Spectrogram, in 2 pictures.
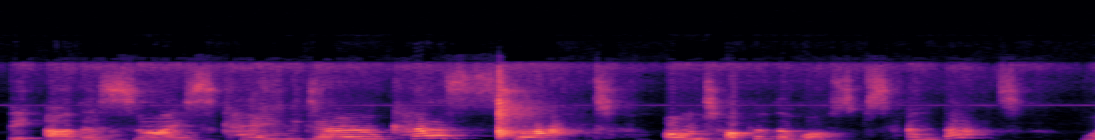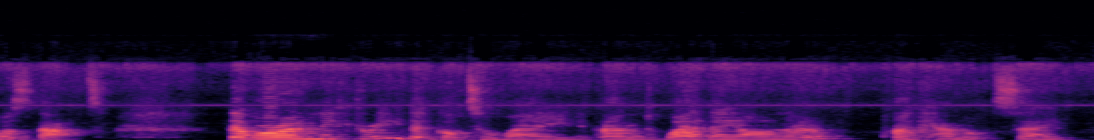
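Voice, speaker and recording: A woman teacher reading a rhyming picture book aloud in an expressive, sing-song storytelling way. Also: a little high, takes it slowly, far from the mic, poor audio.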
